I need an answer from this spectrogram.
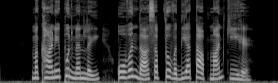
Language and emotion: Punjabi, neutral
